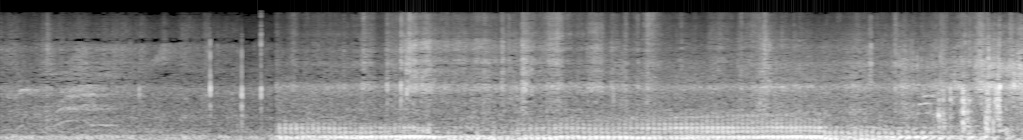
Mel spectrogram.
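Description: A small engine running steadily, coming in suddenly about three seconds in and fading near the end, with crackling of dry leaves in the last second.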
